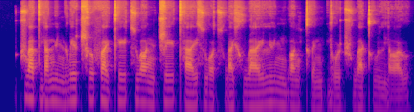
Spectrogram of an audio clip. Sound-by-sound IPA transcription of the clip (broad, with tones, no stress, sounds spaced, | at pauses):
ʈ͡ʂ w ä˥˩ t̪ j ä˧˥ n̪ y˨˩ n ɻ w e˥˩ ɪ̯ ʈ͡ʂʰ ɤ˥ f a˥˩ ɪ̯ t̪ʰ e˥ ɪ̯ t͡s w ɑ˥˩ ŋ ʈ͡ʂ e˥ ɪ̯ t̪ʰ a˧˥ ɪ̯ s w ɔ˨˩ t͡sʰ w a˦ ɪ̯ x w a˧˥ ɪ̯ l y˥˧ n m w ɑ˥˩ ŋ kʰ ə˧˥ n p j o˧˥ ʊ̯ ʈ͡ʂʰ w ä˥˧ kʰ u˥˩ l j ɑ˧˥ ʊ̯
